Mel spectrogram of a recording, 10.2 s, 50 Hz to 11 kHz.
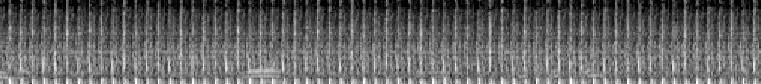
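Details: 1946 International Harvester LBB 3-5 hp water-cooled single-cylinder on first cold start after sitting long covered, choked twice; even steady firing about two beats per second with clean regular rhythm: normal smooth running.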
